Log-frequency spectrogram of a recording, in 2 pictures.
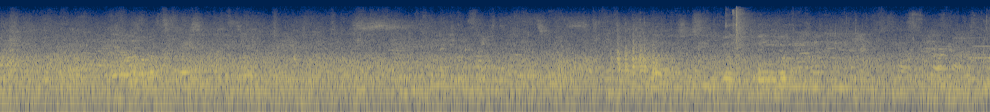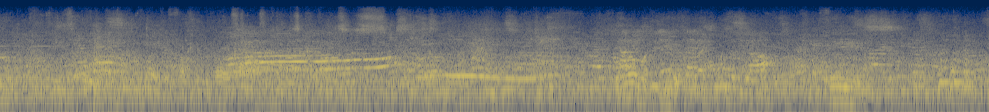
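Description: A crowd of men and women chatter on an echoing underground platform.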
